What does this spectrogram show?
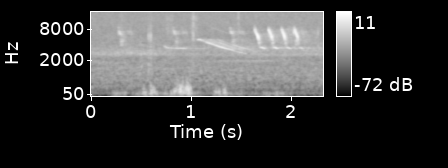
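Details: Male rufous-collared sparrow singing in a backyard in Cotacachi, Ecuador, 2018, around dusk, thought to be telling his mate to find a roosting tree: thin high whistles, one slurring down, then about four quick high notes; louder low thumps and rustling.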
